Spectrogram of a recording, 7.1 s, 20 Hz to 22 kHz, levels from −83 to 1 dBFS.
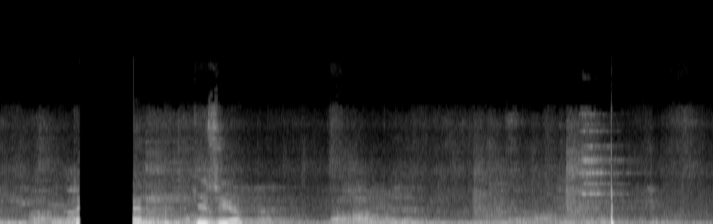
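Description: At 0.79 s the sound cuts off abruptly, mid-flow, and for 0.54 s there is total silence, with no room tone or background hiss underneath, before it snaps back in at 1.34 s. That dead-flat gap is an audio dropout to silence: the input signal was likely lost for that stretch, through a disconnected device, a failed link or a mute, while the recording went on writing silence, so whatever sounded in that half-second is simply gone.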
